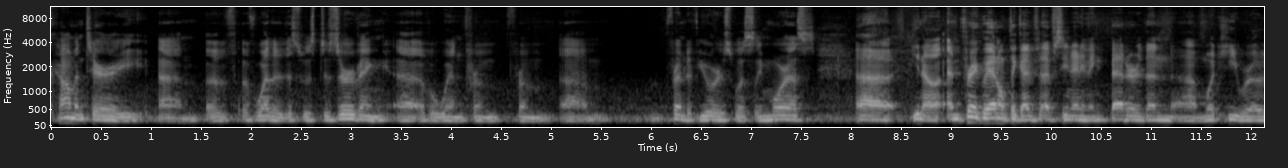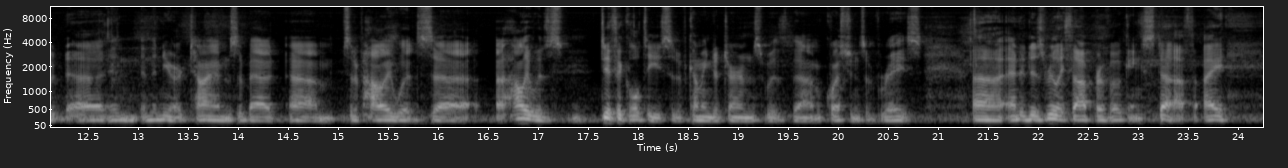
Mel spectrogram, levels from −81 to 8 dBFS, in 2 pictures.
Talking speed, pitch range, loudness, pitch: 180 wpm, 95-110 Hz, -30 LUFS, 100 Hz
